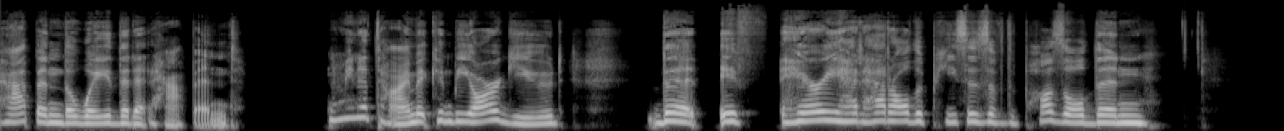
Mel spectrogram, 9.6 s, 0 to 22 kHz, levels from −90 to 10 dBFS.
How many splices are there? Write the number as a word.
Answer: one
